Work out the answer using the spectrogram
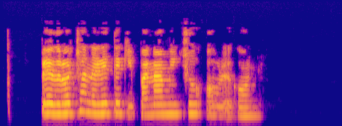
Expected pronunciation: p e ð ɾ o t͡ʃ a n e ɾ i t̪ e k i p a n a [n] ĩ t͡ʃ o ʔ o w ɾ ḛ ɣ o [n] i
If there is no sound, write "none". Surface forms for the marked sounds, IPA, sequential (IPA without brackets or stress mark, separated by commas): m, n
